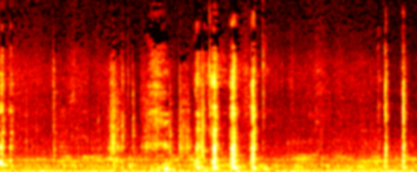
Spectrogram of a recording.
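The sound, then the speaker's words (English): Birds make short, sharp chirping and fluttering bursts as they come down to bread thrown out for them, clustered loudest in the middle, over a steady low outdoor rumble. “Bird gonna come down.”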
